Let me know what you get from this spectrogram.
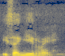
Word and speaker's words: Izaguirre: Jonas Aguirre, it was second, and please God, somebody tell the guys in Eurosport that his name is Izaguirre, not Izaguirre. There's a E at the end, Izaguirre.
